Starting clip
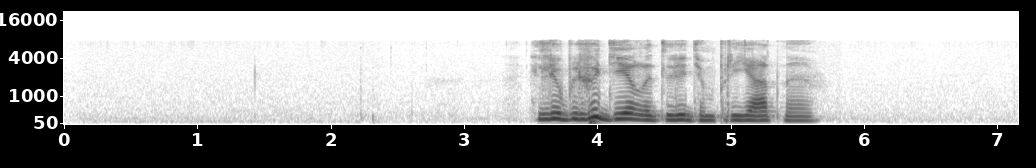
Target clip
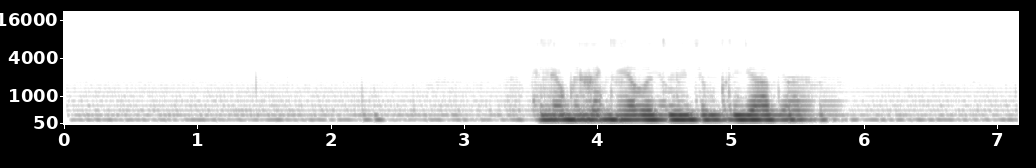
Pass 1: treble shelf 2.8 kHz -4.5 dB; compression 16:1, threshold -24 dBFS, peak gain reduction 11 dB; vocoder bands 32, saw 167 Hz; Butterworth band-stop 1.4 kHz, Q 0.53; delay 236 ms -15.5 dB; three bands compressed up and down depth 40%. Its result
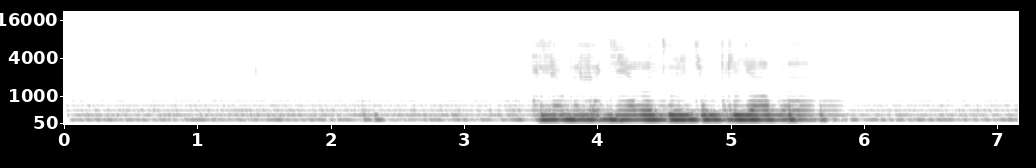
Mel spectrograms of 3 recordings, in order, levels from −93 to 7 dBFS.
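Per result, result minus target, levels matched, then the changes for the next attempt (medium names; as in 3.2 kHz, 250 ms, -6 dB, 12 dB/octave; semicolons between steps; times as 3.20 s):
compression: peak gain reduction +11 dB; 1 kHz band -9.0 dB
remove: compression 16:1, threshold -24 dBFS, peak gain reduction 11 dB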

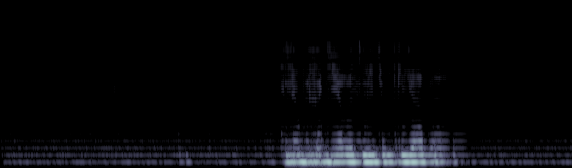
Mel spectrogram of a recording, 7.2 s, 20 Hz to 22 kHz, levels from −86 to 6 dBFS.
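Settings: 1 kHz band -7.5 dB
change: Butterworth band-stop 3.7 kHz, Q 0.53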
